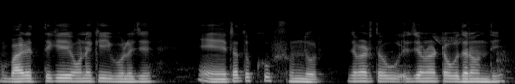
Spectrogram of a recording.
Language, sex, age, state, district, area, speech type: Bengali, male, 18-30, West Bengal, Dakshin Dinajpur, urban, spontaneous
